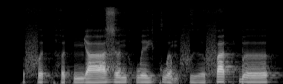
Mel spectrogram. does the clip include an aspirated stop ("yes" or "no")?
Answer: no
